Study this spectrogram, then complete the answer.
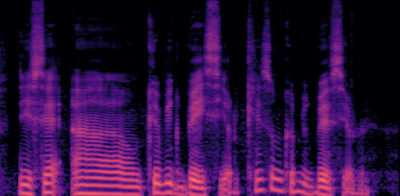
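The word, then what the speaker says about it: Bézier: ¿Cómo se pronuncia esto? Bezier. Bezier.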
